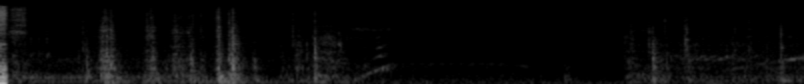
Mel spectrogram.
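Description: Quiet room tone broken by a few faint, short clicks and rustles, the loudest about a second in.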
